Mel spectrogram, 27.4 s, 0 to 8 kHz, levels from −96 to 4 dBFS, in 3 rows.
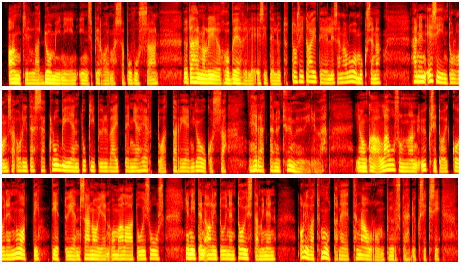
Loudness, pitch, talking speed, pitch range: -20 LUFS, 130 Hz, 85 wpm, 120-145 Hz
